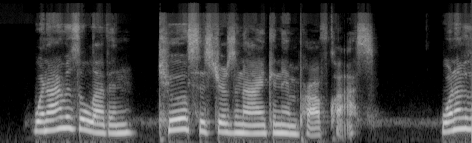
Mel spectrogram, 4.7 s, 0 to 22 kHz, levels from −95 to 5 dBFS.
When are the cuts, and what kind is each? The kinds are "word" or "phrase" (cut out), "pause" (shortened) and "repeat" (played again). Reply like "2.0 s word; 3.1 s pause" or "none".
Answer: 1.9 s word; 2.7 s word

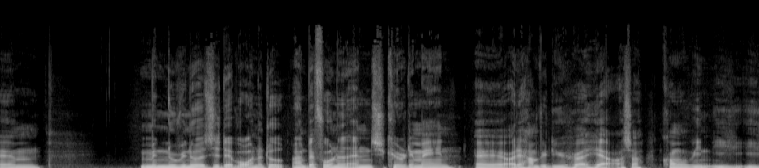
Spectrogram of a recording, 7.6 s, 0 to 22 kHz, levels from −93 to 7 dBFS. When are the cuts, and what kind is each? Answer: 2.9 s pause; 6.5 s pause

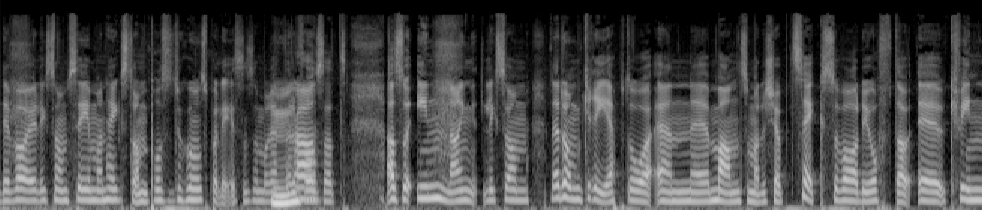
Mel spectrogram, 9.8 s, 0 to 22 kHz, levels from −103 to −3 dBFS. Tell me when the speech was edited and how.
none

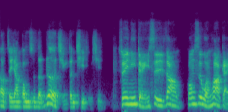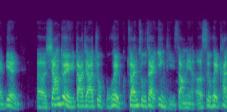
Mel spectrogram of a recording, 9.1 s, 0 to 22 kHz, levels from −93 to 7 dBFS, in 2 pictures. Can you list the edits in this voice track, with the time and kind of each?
3.7 s pause

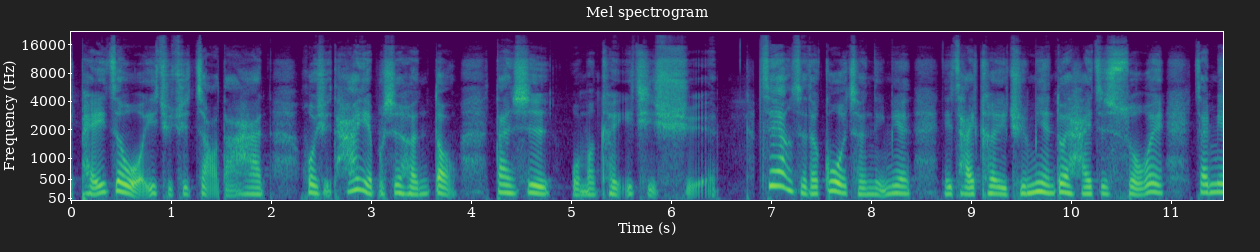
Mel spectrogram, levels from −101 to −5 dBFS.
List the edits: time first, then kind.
6.8 s pause

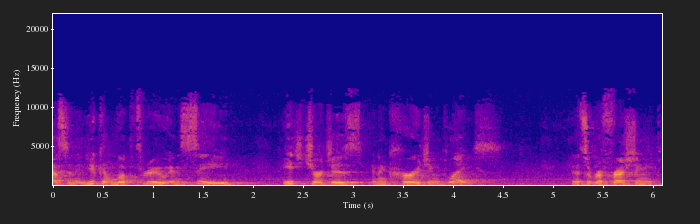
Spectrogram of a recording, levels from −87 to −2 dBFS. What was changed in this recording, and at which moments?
2.3 s word

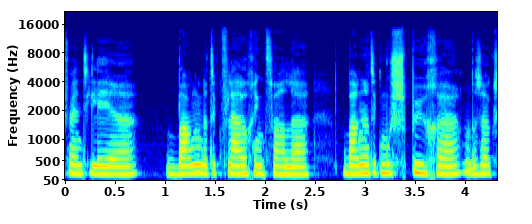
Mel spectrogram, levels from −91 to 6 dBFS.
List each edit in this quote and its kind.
none

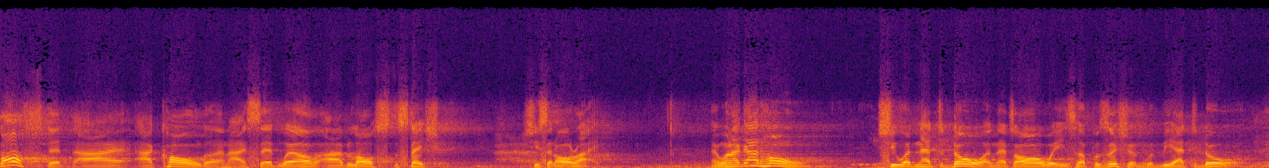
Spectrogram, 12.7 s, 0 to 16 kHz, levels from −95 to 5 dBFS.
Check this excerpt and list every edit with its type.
none

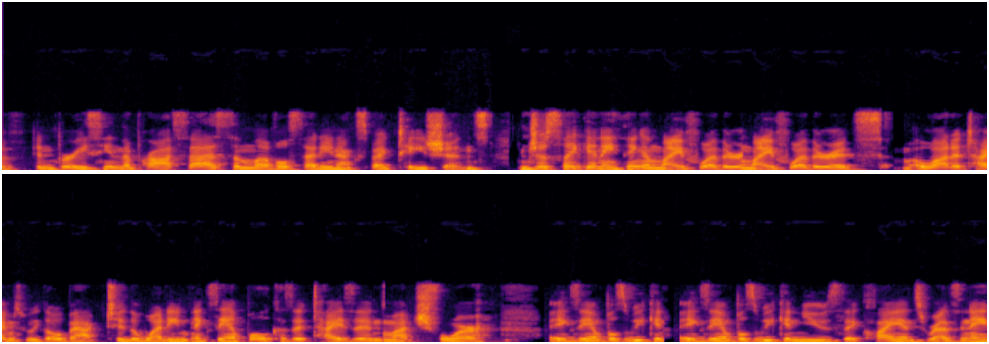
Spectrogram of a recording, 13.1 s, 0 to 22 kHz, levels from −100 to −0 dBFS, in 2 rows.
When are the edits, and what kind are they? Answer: 3.4 s pause; 4.9 s repeat; 7.8 s word; 9.1 s word; 11.0 s repeat

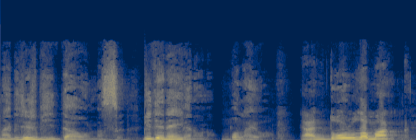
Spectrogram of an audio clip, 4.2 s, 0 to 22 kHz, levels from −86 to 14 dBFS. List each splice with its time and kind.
1.4 s pause; 1.8 s phrase; 2.2 s pause

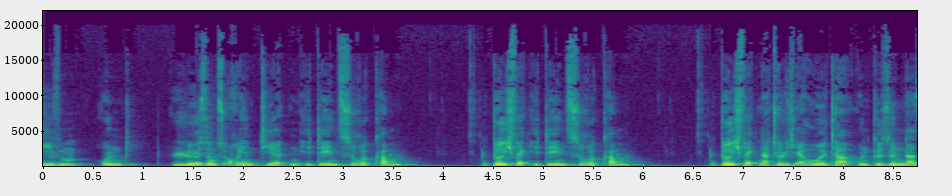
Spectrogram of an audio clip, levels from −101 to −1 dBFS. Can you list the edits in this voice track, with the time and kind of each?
4.9 s repeat

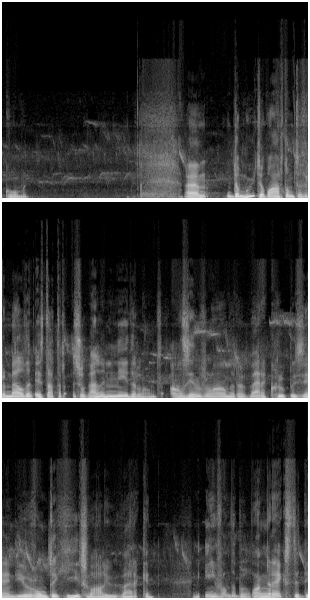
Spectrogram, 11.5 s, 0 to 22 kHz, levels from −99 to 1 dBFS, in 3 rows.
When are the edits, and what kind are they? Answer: 10.0 s pause

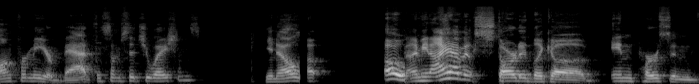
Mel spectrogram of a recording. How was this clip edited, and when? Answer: 1.0 s word; 3.0 s word; 4.0 s word; 4.7 s word

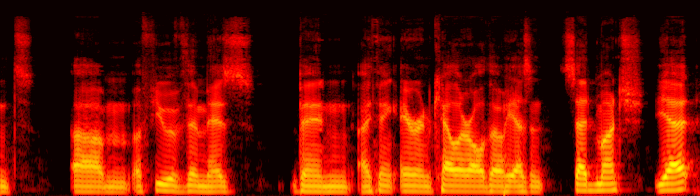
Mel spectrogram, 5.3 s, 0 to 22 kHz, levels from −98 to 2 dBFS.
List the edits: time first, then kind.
none

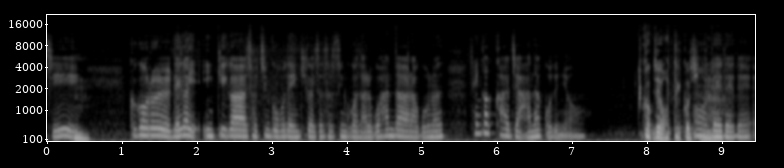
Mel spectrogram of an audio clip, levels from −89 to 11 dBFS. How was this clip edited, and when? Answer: 4.4 s word; 8.1 s word; 8.4 s word

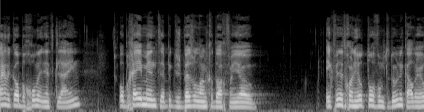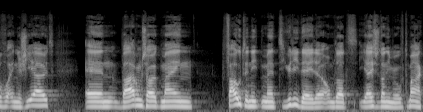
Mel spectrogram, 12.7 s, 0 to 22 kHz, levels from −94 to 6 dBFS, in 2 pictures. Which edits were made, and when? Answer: none

